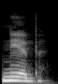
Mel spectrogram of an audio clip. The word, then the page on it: nib: American English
